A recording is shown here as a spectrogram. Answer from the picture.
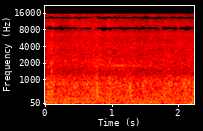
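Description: A pause in speech: steady, even background noise of the room, with no distinct event.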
